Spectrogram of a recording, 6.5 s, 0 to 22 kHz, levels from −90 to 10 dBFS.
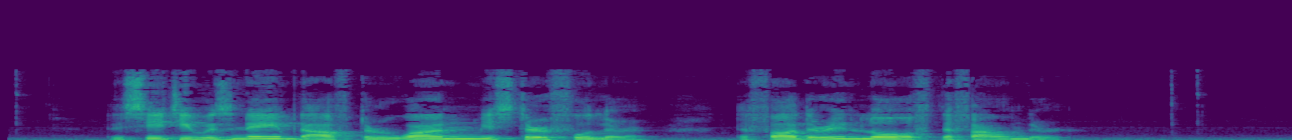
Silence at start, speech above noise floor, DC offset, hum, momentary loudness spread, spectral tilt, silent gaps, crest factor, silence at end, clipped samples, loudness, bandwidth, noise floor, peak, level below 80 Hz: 0.55 s; 36 dB; under 0.1%; none; 14 LU; -6.5 dB/octave; none; 16 dB; 1.15 s; under 0.1%; -18 LUFS; 11 kHz; -53 dBFS; -4 dBFS; -50 dBFS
